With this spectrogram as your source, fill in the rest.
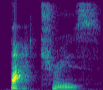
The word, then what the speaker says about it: batteries: Now, if you notice, we don't pronounce this E here. We just say batteries.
